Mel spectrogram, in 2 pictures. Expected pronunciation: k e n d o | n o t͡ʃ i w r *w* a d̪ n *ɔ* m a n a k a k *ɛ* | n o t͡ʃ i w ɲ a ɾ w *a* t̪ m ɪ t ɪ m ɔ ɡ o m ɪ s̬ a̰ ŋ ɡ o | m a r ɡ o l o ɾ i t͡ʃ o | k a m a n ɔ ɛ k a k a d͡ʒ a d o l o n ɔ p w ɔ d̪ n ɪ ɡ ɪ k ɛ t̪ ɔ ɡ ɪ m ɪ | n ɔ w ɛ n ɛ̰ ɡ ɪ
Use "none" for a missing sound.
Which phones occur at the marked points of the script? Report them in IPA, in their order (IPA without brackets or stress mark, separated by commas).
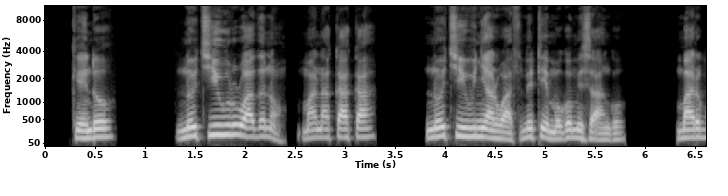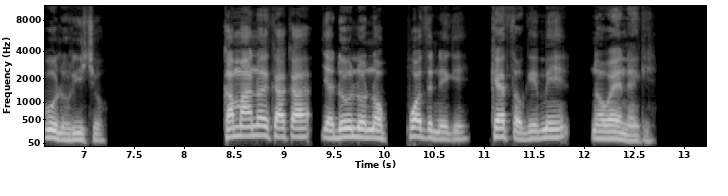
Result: w, ɔ, a, a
